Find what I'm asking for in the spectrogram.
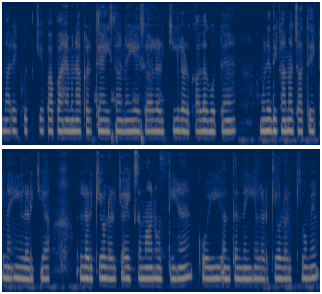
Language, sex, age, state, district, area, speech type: Hindi, female, 18-30, Uttar Pradesh, Prayagraj, rural, spontaneous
